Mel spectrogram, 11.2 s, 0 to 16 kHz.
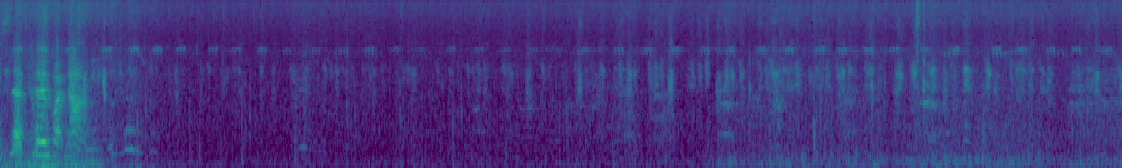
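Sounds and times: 
dog being walked panting: 0.0s - 11.2s
speech: 0.1s - 1.0s.

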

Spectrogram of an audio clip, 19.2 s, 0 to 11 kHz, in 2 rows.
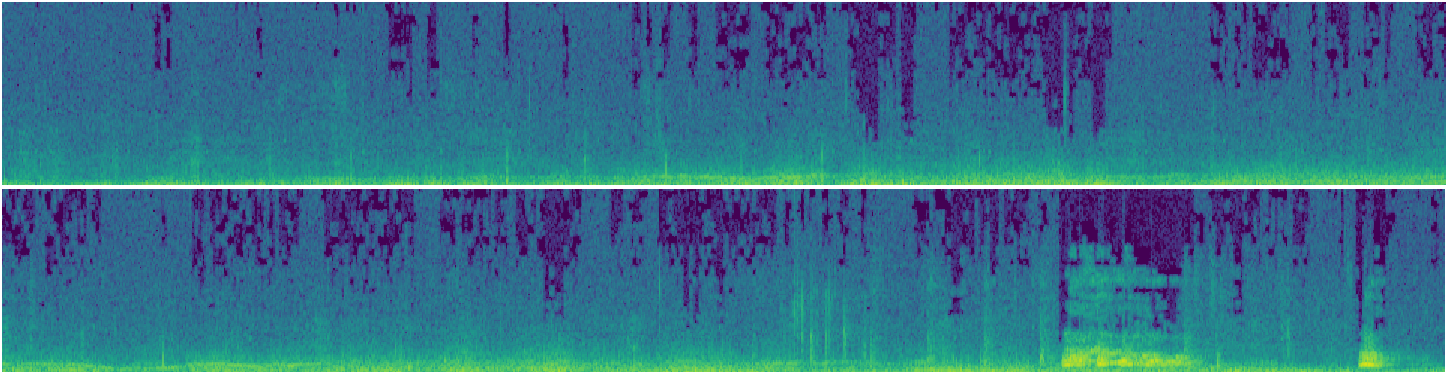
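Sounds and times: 
steady rumble of wind: 0.0s - 19.2s
dog barking outdoors: 16.7s - 17.7s, 18.6s - 19.1s.

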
